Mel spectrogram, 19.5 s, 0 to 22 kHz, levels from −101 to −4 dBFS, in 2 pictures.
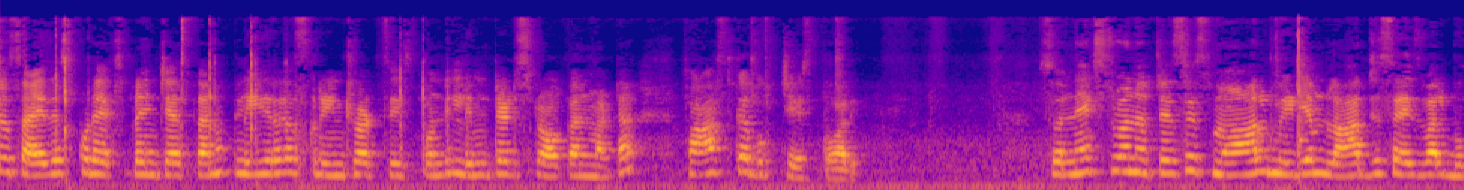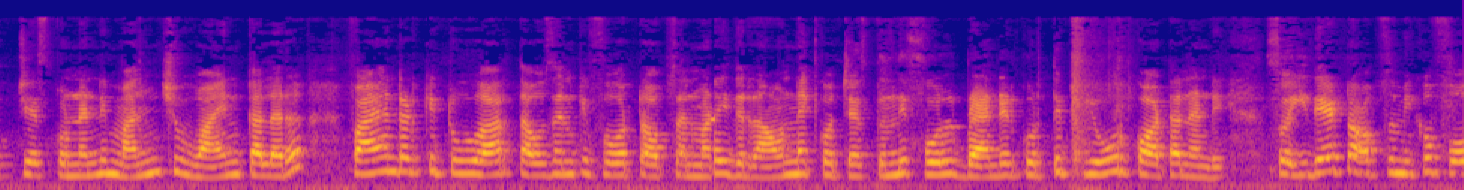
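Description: The audio has two kinds of compression fault. At 9.25 to 9.28 s there is a corrupt frame decoded. Damaged bits in roughly two compressed frames were played as if valid. The misread values put energy at the wrong frequencies for the length of those frames. The result is a short burst of misplaced energy peaking at about -30 dBFS. Compressed frames skipped occur twice, at 12.43 s and at 14.49 to 14.53 s. In each case whole frames were never played, so the audio jumps ahead. The first jump loses about 20 ms and the second about 70 ms. The gaps are heard as small forward lurches in the sound.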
